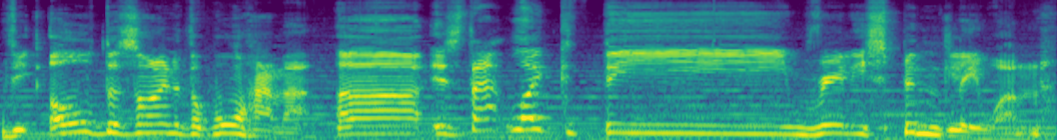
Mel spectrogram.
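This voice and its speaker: Lively, bright-voiced man streaming a game. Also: sits high, measured pace, soft background music. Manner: rambling and chatty, thinking aloud to viewers. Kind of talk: casual live-stream chat.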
